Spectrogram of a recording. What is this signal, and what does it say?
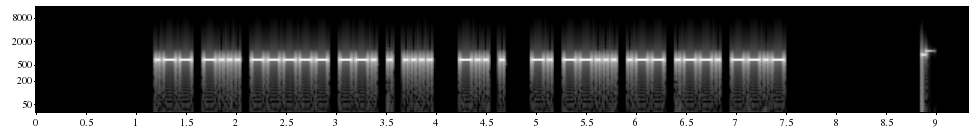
Morse code, heard as a keyed tone, about 30 wpm, 700 Hz. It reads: WB0GEH DE N7WPQ
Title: USA Callsign DE Callsign 30wpm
